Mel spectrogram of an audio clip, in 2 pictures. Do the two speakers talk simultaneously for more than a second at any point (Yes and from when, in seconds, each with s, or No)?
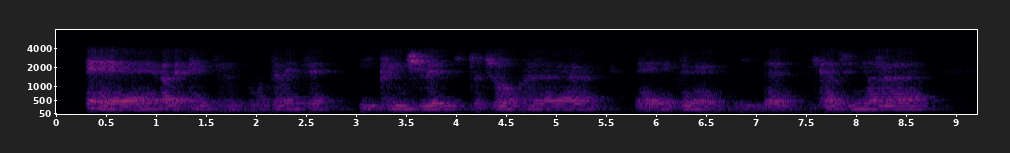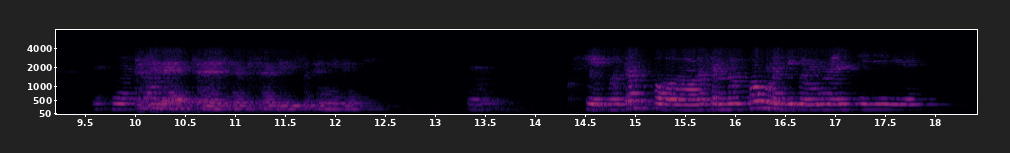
No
